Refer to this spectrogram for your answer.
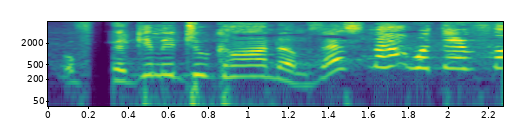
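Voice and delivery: high-pitched, climbing to a squeal; pleading, then high-pitched indignation; mock bedroom argument. Lovers squabbling over makeshift earplugs, mock exasperation.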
